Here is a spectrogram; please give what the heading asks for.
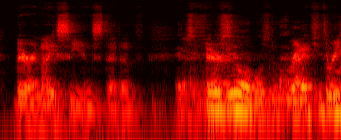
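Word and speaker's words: Berenice: the teeth is pronounced Baron instead of three syllables well because he actually spe yeah well he specifically said it rhymes with very spicy which is interesting that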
